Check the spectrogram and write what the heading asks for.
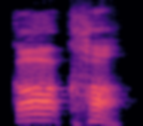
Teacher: और दूसरा तो पहला और दूसरा क ख ये जो है झटके से जो है बोल देते हैं इसमें झंकार नहीं होता है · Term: अघोष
